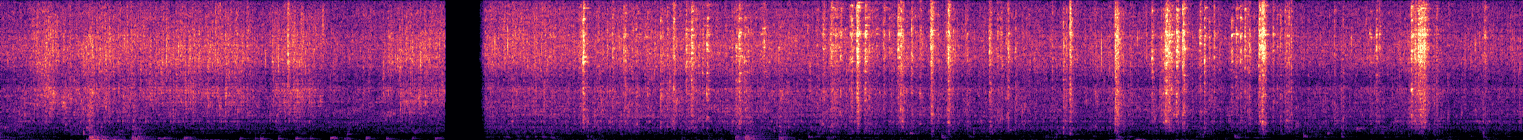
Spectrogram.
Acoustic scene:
kitchen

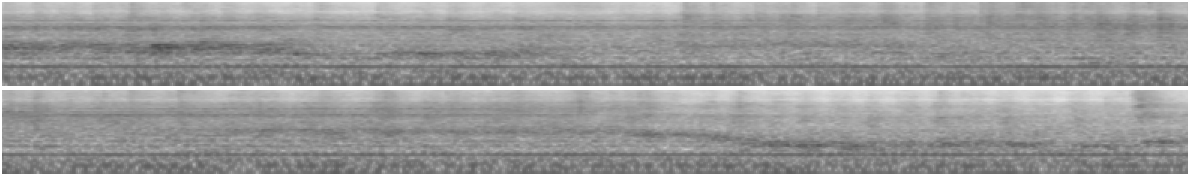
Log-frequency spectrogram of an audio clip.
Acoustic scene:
restroom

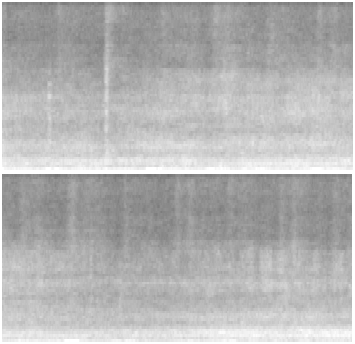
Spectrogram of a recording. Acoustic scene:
residential area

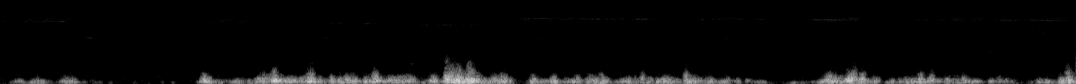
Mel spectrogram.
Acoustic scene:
park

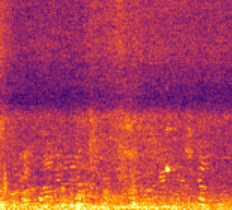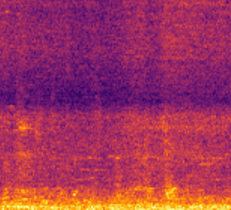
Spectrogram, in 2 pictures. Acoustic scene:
restaurant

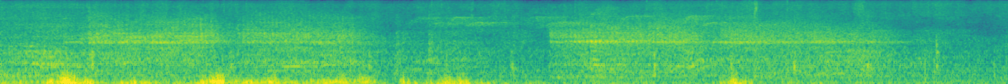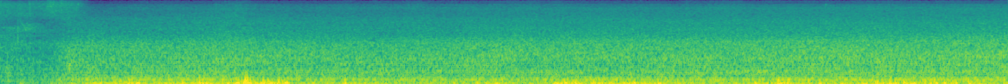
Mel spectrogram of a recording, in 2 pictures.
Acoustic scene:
residential area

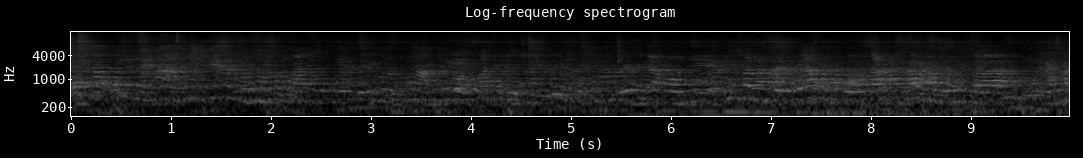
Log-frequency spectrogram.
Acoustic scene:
crowded indoor space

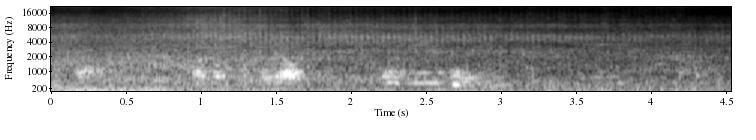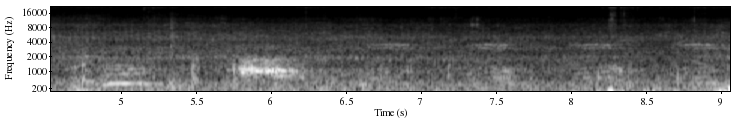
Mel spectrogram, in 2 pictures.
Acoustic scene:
residential area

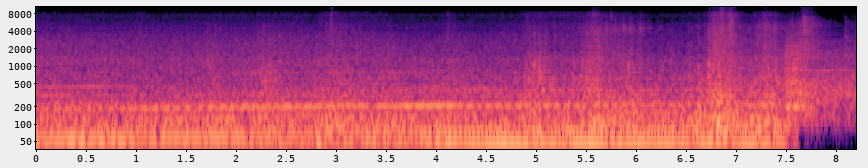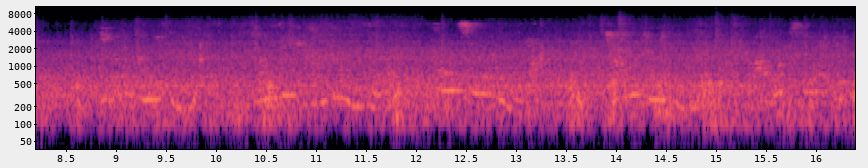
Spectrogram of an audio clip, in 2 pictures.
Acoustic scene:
bus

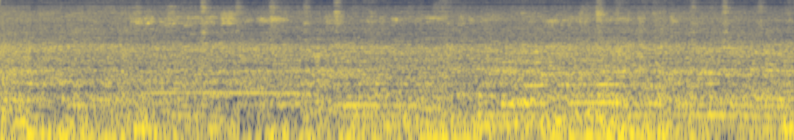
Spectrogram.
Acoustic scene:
bus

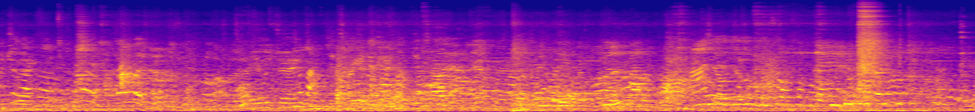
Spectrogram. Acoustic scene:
restaurant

